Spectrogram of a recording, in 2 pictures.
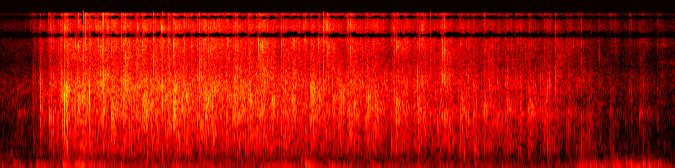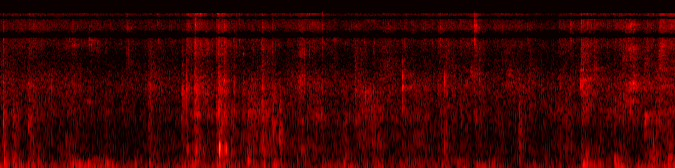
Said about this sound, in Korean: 오늘 귀중한 이야기 들려주신 임지영 배우님, 조연출 감독님께 박수 부탁드립니다.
